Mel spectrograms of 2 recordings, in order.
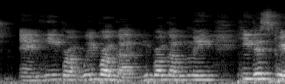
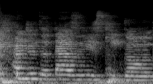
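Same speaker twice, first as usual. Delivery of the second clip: normal talking voice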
